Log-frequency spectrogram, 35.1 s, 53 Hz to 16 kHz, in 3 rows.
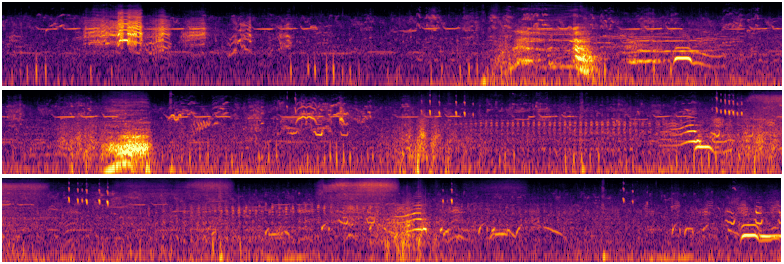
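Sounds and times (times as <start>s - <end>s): bird chirping: 6.0s - 34.5s
deep animal calls: 7.4s - 11.0s, 12.5s - 14.1s, 21.4s - 31.9s.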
